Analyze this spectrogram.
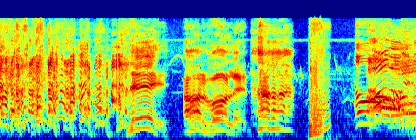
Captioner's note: laughter; chuckles, farts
